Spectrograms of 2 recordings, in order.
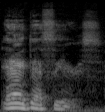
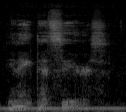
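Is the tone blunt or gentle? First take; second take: blunt; gentle. First: It sounds blunt and dismissive. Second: It sounds gentle and caring. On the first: The partner's concern is brushed aside. The speaker calls it wrong. "if I say it like that, she's not gonna receive it" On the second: The partner's concern is acknowledged before disagreeing. The speaker calls it right. "But if I say it like this"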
